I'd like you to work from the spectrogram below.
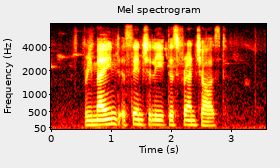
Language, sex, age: English, male, 18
